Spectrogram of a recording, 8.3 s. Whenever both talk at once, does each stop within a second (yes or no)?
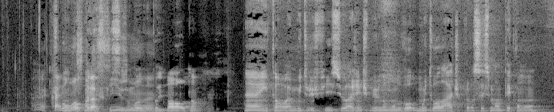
no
